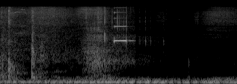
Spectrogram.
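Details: Xiaomi M365 scooter after motor repair (noise and cutting out, suspected loose motor wire): one short high beep at switch-on, no repeating error beeps; controller powers up normally.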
